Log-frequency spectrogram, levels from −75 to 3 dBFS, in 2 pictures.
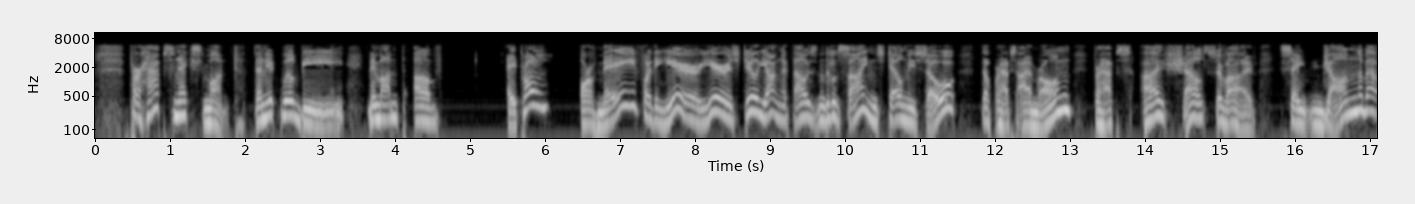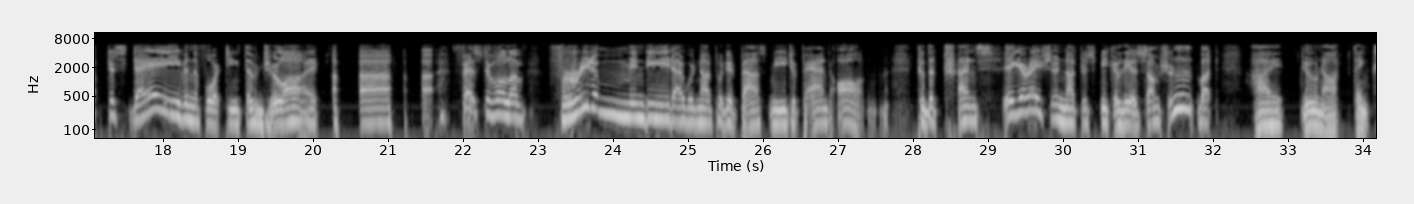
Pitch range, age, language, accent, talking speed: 125-170 Hz, 50-69, English, American, 135 wpm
